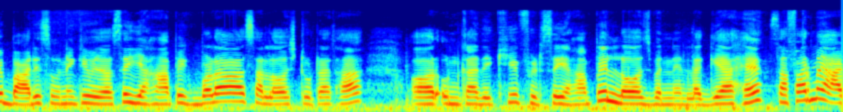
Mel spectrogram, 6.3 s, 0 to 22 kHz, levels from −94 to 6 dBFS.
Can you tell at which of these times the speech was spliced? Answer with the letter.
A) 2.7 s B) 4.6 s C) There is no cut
C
